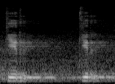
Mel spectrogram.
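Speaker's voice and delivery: "kir" with a light, brief R; thin final R. Shown as a demonstration. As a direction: say "kir" with just a slight thin R. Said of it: "sedikit saja".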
